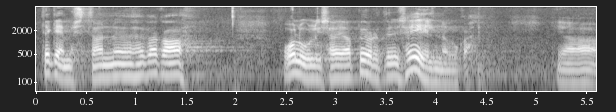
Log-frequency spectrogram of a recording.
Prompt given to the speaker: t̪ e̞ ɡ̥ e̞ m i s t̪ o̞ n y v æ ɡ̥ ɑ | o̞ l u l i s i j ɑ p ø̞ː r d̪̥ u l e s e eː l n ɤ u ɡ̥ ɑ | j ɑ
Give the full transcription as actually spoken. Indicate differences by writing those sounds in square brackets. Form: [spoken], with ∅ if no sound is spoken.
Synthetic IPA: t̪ e̞ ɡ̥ e̞ m i s t̪ o̞ n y v æ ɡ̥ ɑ | o̞ l u l i s [e] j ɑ p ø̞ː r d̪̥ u l [i] s e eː l n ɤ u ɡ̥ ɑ | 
